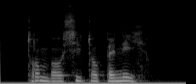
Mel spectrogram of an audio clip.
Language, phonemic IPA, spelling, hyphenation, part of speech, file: Dutch, /ˌtrɔm.boːˌsi.toː.peːˈni/, trombocytopenie, trom‧bo‧cy‧to‧pe‧nie, noun, Nl-trombocytopenie.ogg
- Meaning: thrombocytopenia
